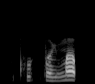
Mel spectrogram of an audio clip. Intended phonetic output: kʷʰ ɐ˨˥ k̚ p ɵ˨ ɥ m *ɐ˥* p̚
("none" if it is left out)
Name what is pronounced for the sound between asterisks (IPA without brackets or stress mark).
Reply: ɐ˥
